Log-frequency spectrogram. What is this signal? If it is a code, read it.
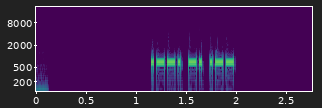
Morse code, heard as a keyed tone, about 44 wpm, 700 Hz. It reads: PNW
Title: USA Call Sign Postfixes - 3 Letters 45wpm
